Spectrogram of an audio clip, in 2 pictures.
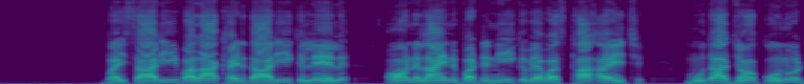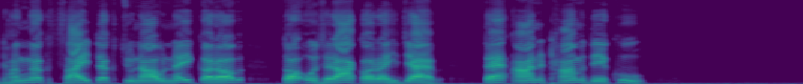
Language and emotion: Maithili, neutral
